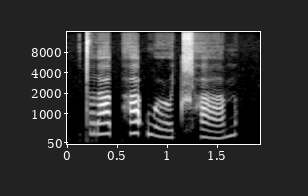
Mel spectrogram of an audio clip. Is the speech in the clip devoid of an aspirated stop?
no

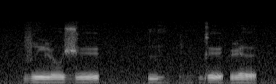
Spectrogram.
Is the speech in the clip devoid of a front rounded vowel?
no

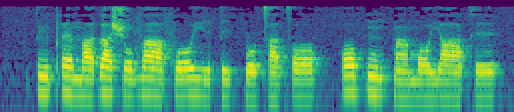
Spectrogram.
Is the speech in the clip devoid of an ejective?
yes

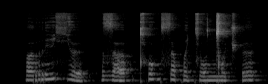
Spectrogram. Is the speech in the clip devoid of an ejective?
no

